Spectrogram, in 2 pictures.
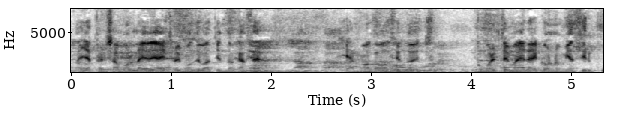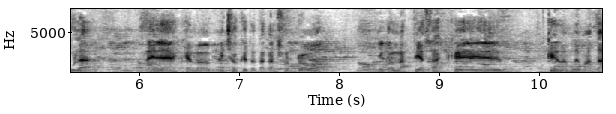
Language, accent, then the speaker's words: Spanish; Granada, Andalusia, Spain; De aquí, de Granada.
